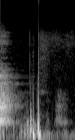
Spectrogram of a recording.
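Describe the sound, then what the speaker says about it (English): A dog barks indoors, a couple of quick, sharp barks close by in a short burst, then fading into quiet room noise. "That's my dog being annoying."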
